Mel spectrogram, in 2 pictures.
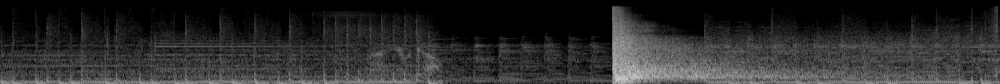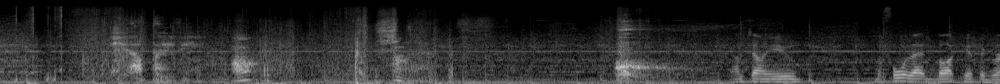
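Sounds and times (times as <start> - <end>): rifle shot echoing: 6.1 - 9.2.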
